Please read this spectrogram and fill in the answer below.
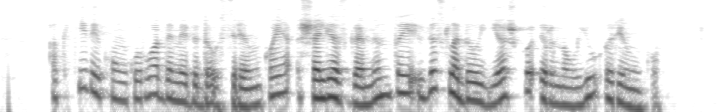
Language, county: Lithuanian, Vilnius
